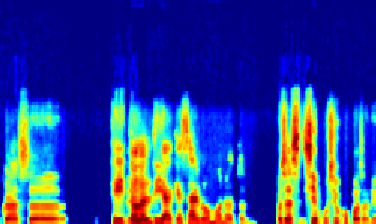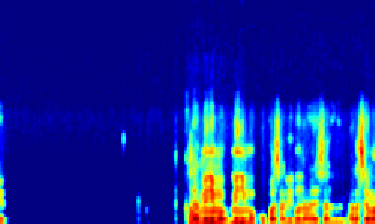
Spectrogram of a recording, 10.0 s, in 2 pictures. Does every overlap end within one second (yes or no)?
yes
